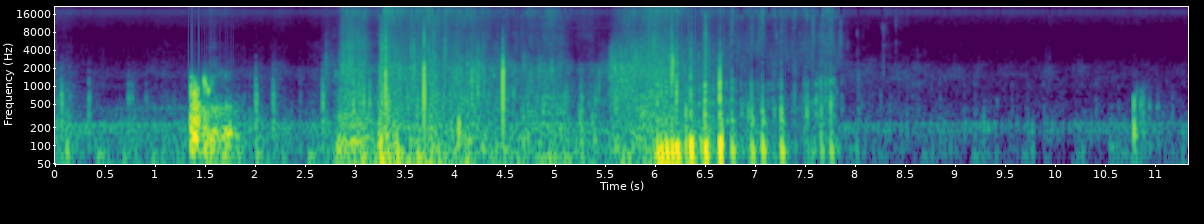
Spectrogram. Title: Loud digestion stomach growling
